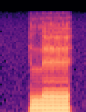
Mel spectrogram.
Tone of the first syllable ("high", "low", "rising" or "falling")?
high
